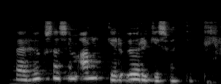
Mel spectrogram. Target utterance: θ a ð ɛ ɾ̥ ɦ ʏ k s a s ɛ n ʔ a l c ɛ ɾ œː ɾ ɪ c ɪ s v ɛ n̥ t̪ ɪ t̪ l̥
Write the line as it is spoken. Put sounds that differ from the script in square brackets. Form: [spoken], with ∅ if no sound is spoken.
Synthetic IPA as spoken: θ a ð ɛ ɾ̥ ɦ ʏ k s a s ɛ [m] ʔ a l c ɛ ɾ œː ɾ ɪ c ɪ s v ɛ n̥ t̪ ɪ t̪ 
